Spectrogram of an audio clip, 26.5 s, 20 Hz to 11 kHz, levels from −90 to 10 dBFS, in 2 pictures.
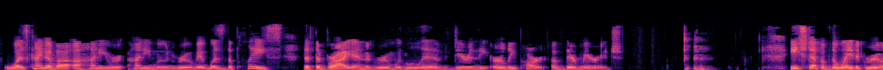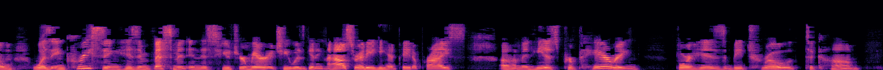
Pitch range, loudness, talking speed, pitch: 180-225 Hz, -21 LUFS, 145 wpm, 195 Hz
